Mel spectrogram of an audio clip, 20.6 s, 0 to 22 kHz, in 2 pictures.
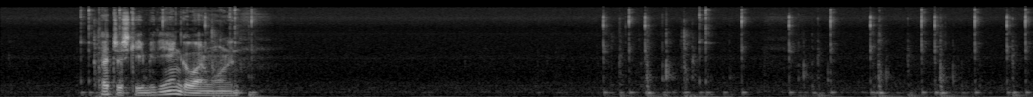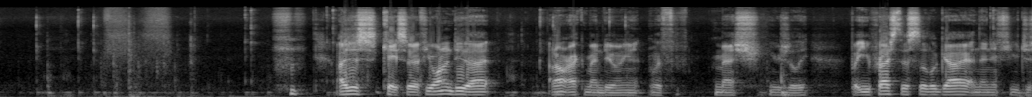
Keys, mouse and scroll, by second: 0.9 z, 1.5 click, 2.0 z, 2.4-5.0 drag, 5.0 middle click, 5.7 middle click, 5.8 middle click, 6.2 shift+middle click, 6.8 z, 7.3 middle click, 8.2 shift+middle click, 9.1 shift+middle click, 9.7 middle click, 10.2 shift+middle click, 11.0 middle click, 11.5 ctrl+KP_1, 12.0 z, 13.5 click, 15.6 shift+middle click, 16.3 shift+middle click, 20.2 click, 20.4 g.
